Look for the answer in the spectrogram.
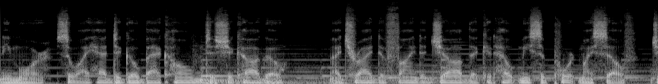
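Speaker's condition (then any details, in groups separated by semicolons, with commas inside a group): No condition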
